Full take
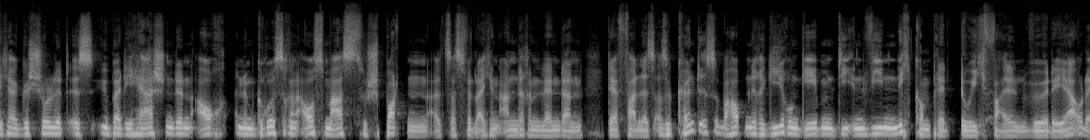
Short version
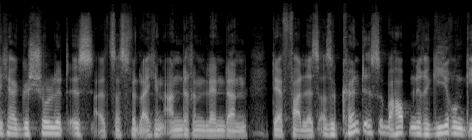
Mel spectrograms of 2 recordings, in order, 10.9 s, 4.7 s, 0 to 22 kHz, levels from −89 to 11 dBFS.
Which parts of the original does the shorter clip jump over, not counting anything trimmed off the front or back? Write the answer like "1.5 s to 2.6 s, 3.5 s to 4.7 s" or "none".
0.9 s to 4.3 s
